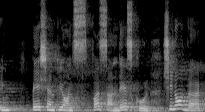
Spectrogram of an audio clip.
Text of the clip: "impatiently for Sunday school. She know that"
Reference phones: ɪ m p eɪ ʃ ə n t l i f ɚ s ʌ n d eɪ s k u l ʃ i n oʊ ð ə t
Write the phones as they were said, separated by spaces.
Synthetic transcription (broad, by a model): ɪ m p eɪ ʃ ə n t l i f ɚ s ʌ n d eɪ s k u l ʃ i n oʊ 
